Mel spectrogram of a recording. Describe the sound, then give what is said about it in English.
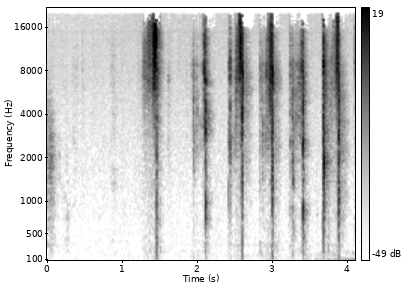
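Playing cards being shuffled by hand. After a quiet first second, many sharp, bright riffling bursts follow in quick succession, with no talking. “Let's pull a couple of cards.”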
